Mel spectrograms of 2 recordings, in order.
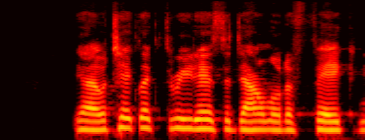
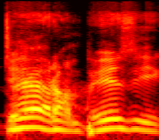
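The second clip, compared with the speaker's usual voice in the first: a hint of a macho man's voice, a bit louder; mock manly voice; 7 dB louder, slower than usual. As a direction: puff up your voice like a tough guy.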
